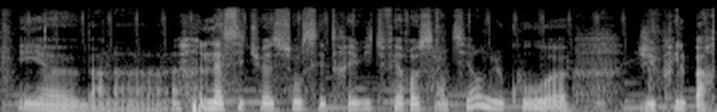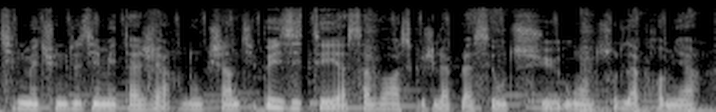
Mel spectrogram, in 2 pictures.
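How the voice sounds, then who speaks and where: Noticeable background noise sits behind a woman with a very deep, low pitch who speaks at a fairly quick pace with very wide pitch swings. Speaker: lifestyle vlogger. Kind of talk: voice-over narration. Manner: hesitant, many fillers.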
